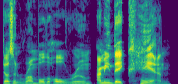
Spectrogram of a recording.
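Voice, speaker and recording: A young man co-hosting a podcast, talking excitedly and swearing a lot as he rambles through stories about mixing music in his small home studio. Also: mid-range voice, normal speed, clear, resonant tone, dry recording. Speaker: podcast co-host and music producer. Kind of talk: casual chat.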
